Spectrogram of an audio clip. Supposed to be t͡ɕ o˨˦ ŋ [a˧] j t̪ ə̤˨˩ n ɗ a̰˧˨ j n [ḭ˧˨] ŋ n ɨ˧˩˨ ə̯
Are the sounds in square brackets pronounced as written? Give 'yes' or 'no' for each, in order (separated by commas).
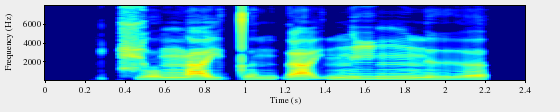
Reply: yes, no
